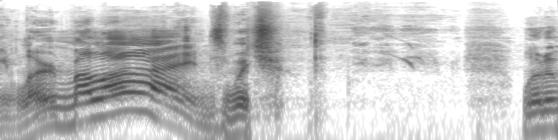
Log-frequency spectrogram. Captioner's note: laughs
